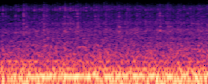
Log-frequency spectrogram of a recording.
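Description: Tractor engine idling at a threshing show, a loud, steady low rumble with a faint knocking pulse running throughout, no talk over it.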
